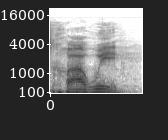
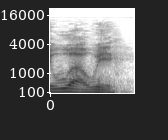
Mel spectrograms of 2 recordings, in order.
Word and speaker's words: Huawei: the gentleman said huawei a lot of people say how do you pronounce that name so i'm going to help out today right so it's hard way so we will say who are we who are we then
